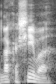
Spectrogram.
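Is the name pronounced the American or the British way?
American. The name is said the American way. "as we would here in America"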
